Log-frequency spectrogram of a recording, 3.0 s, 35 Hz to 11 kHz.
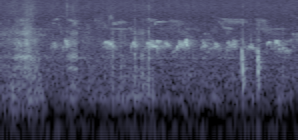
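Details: European bee-eaters on 29 May 2021 giving soft rolling notes in a loose series. A rustling burst of noise at the start and two sharp clicks near the end are also heard.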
